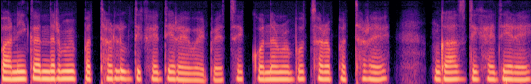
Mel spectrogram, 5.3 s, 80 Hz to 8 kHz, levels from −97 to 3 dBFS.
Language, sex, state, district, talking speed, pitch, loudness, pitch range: Hindi, female, Arunachal Pradesh, Longding, 235 wpm, 210 Hz, -16 LUFS, 205-215 Hz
